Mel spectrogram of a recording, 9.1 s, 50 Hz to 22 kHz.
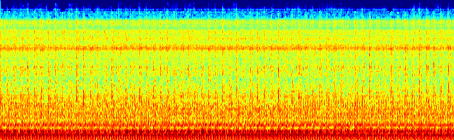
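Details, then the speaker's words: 1973 International 1210 2WD 3/4-ton, 345 V8, automatic, untouched two-barrel carb, unrun nearly two years: steady, even V8 idle with no knocks or misses, running healthily. "can't hardly believe it runs as good as it does there has been 30 some years since they ain't even ran other than like I got it a couple years ago and got it going I still hav a mess with it and it sits here and just idles away"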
